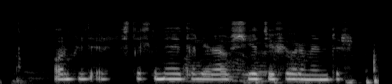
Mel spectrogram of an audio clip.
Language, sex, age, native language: Icelandic, female, 13, Icelandic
